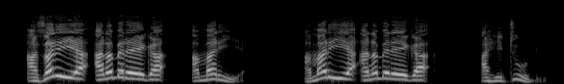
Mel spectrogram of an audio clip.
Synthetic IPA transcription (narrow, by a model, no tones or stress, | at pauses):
azaɾijaʔanaɓɛɾɛk̬a | amaɾiːja | a̰maɾijaʔanaɓɛɾɛk̬a | aɦituːɓi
